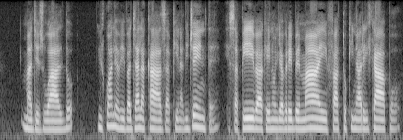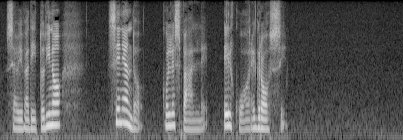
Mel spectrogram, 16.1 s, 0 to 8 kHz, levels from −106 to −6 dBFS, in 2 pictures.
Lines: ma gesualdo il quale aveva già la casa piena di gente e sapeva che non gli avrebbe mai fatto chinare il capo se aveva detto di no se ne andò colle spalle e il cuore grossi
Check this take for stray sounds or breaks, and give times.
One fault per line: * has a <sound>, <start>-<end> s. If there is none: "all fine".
all fine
